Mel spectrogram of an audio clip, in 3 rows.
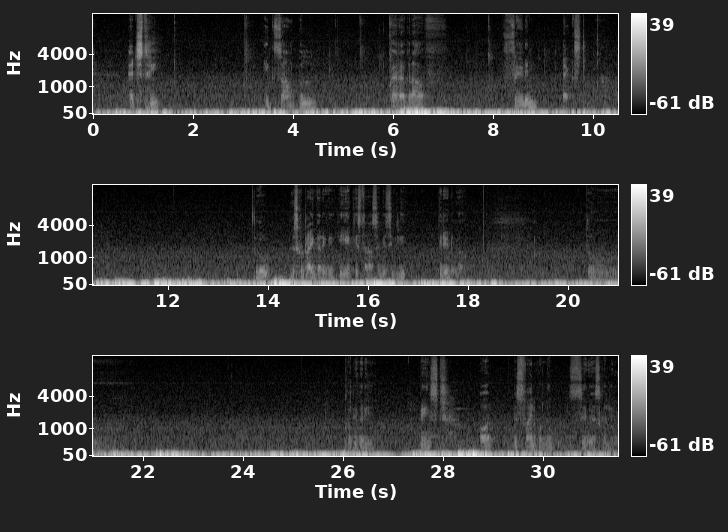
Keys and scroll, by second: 10.7 ctrl+s, 19.2 ctrl+s, 25.5 ctrl+c, 26.5 ctrl+v, 30.0 alt+f, 30.1 alt+移.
